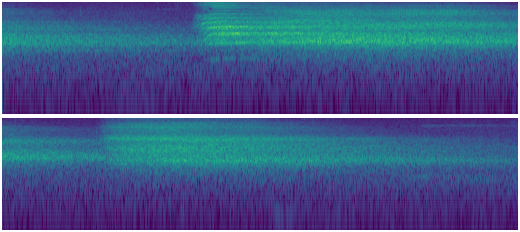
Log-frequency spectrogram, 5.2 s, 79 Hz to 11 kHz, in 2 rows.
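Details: Belugas Hodoi, Gray, Nana and Niko training at Port of Nagoya Public Aquarium on 5 June 2021. Two long, breathy, hissing calls with layered overtones, the second starting about two seconds after the first, in a reverberant indoor space.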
